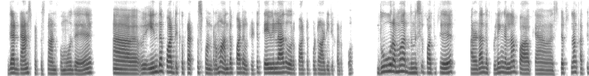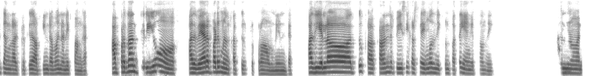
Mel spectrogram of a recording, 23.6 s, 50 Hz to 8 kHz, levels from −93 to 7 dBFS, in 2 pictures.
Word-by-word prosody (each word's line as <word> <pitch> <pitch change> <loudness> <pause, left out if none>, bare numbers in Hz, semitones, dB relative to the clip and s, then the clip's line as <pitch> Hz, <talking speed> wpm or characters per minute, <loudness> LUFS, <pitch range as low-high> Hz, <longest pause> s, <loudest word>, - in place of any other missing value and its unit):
இந்த 175 +2 +4 0.2
டான்ஸ் 170 +2 +4
ப்ராக்டிஸ்லாம் 155 -1 -6
அனுப்பும்போது, 145 0 -4 0.8
ஆ - - +4 0.7
எந்த 215 +5 +4
பாட்டுக்கு 195 -3 +3
ப்ராக்டிஸ் 175 +3 -2
பண்ணுறோமோ 165 +4 -1
அந்த 175 +2 0
பாட்ட 180 0 +2
விட்டுட்டு, 155 +5 -11
தேவையில்லாத 180 +2 +5
ஒரு 160 - -6
பாட்டு 155 +1 -5
போட்டு 155 0 -7
ஆடிட்டு 145 0 -7
கெடப்போம். 135 +4 -15 0.5
தூரமா 230 +1 +4
அந்த 180 -3 -3
மிஸ் 185 +4 -4
பார்த்துட்டு 175 0 0 0.5
அடடா! 160 +3 0
அந்த 180 - -3
பிள்ளைங்கல்லாம் 185 +4 -1
ப - - +2 0.2
கெ 145 - -5 0.4
ஸ்டெப்ஸ்லாம் 180 +7 -5
கத்துக்கிட்டாங்களாட்டுருக்கு 160 -4 -7
அப்டின்ற 155 +2 -6
மாரி 160 -1 -4
நெனைப்பாங்க. 140 -3 -7 0.6
அப்புறம் 200 +3 -1
தான் 235 -3 +4
தெரியும் 220 +3 +1 0.5
அது 175 0 +4
வேற 195 +2 +10
பாட்டுக்கு 200 -2 +2
நாங்க 165 -3 -3
கத்துக்கிட்டுருக்றோம் 150 -2 -9
அப்டின்டு. 135 0 -6 0.4
அது 190 0 +3
எல்லாத்தும் 205 +2 +5
க - - -5 0.2
கலந்து 190 +3 -3
பேசி 175 +3 -3
கடைசியில 180 +1 -4
எங்கு 180 - -4
வந்து 175 -2 -4
நிக்கும்ன்னு 165 -1 -14
பார்த்தா, 145 +7 -9
என்கிட்ட 145 -1 -9
தான் 145 -2 -13
நிக்கும். 125 - -16 1.4
அந்த 175 -1 -2
மாரி 160 -1 -3
175 Hz, 145 wpm, -24 LUFS, 150-195 Hz, 1.4 s, வேற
